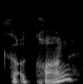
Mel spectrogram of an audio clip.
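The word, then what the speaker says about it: qong: In Klingan, the verb to sleep is Kong. Uh, I can't spell it.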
